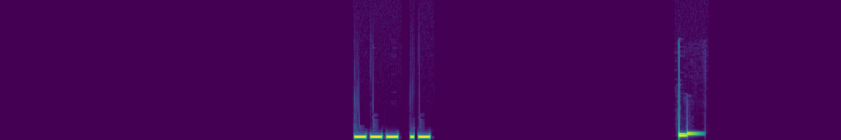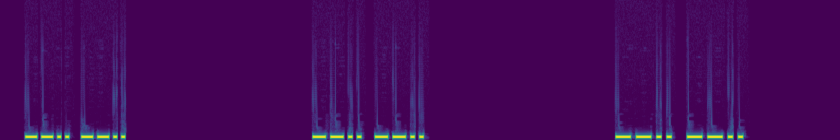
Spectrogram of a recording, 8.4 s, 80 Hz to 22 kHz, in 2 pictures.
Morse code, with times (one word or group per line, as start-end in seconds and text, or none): 1.8-2.2 OA
4.3-4.8 ZZ
5.8-6.3 ZZ
7.3-7.9 ZZ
